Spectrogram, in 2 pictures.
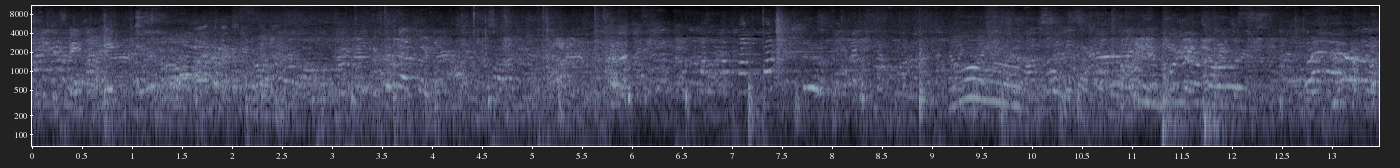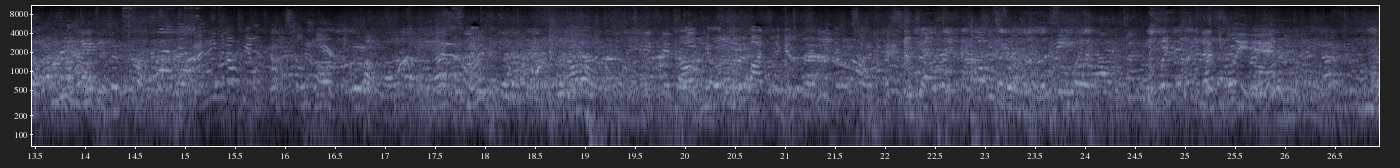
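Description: A crowd of men and women chatters loudly all around in a large echoing hall.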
